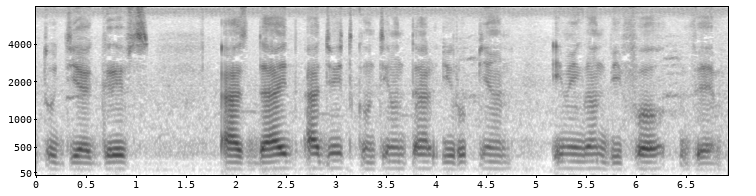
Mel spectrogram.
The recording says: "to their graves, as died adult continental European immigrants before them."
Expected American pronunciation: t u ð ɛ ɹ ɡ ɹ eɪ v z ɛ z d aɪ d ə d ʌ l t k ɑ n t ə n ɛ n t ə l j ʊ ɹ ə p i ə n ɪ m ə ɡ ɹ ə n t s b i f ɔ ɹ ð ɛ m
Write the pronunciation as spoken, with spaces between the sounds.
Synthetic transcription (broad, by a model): t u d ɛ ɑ ɡ ɹ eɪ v s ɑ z d aɪ d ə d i t k ɑ n t ə n ɛ n t ə l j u ɹ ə p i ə n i m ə ɡ ɹ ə n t b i f ɔ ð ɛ m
